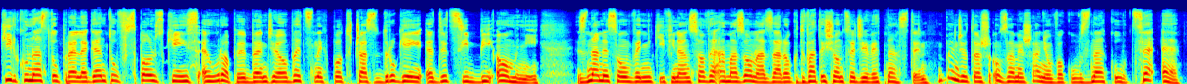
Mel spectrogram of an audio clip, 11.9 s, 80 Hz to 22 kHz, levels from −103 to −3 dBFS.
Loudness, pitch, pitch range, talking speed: -16 LUFS, 215 Hz, 200-235 Hz, 140 wpm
